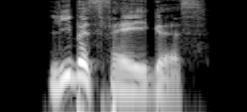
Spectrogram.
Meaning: strong/mixed nominative/accusative neuter singular of liebesfähig
- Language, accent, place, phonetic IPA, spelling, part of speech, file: German, Germany, Berlin, [ˈliːbəsˌfɛːɪɡəs], liebesfähiges, adjective, De-liebesfähiges.ogg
